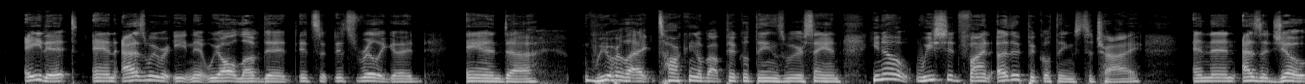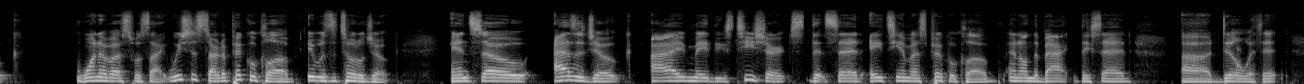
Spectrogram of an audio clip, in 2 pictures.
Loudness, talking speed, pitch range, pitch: -22 LUFS, 190 wpm, 140-165 Hz, 150 Hz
